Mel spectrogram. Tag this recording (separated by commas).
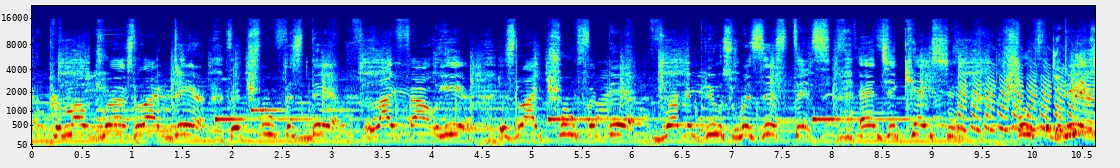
Hip hop music, Music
